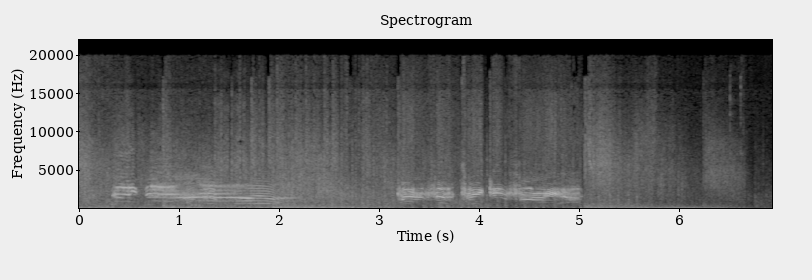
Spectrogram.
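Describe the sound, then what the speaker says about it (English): A rocket barrage in Company of Heroes lands as a dense burst of whistling launches and rumbling impacts in two waves, loud and busy, then fades into quieter battlefield noise. "Looks like he's going to receive some rocket barrage"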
